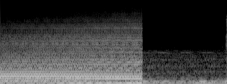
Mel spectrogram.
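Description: Electronic sound effect: a loud, steady drone of stacked tones over a hiss, cut off abruptly about one and a half seconds in, leaving a low hum beneath.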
